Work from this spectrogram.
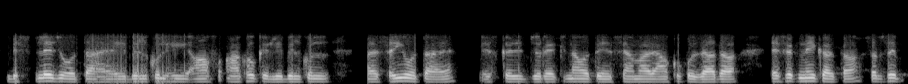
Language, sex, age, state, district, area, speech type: Urdu, male, 18-30, Delhi, South Delhi, urban, conversation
